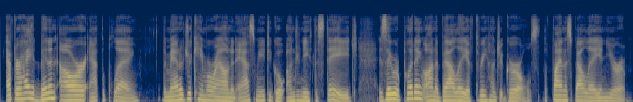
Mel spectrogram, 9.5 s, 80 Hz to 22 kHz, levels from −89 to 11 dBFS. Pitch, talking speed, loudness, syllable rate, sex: 165 Hz, 235 wpm, -17 LUFS, 6.4 syllables/s, female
